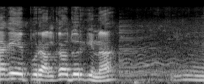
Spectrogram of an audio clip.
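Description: A man's voice, loud and pitched, with the pitch wavering through a drawn-out stretch after about a second.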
